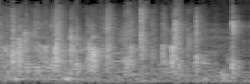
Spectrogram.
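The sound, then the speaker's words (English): Audience clapping along at a live music event, a steady rhythmic beat of sharp, moderately loud claps repeating at an even pace. “Clap your hands”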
